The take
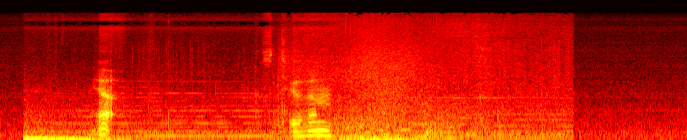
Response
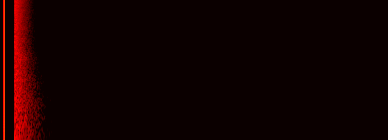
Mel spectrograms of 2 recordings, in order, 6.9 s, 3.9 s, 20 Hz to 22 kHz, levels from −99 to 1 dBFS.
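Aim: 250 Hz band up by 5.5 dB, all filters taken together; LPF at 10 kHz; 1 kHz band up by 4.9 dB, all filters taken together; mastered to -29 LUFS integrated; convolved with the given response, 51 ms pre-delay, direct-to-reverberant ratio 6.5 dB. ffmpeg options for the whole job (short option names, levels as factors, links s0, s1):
-filter_complex "[0:a]lowpass=10000,equalizer=f=250:t=o:g=6.5,equalizer=f=1000:t=o:g=7.5,asplit=2[s0][s1];[1:a]atrim=start_sample=2205,adelay=51[s2];[s1][s2]afir=irnorm=-1:irlink=0,volume=0.596[s3];[s0][s3]amix=inputs=2:normalize=0,volume=0.501"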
